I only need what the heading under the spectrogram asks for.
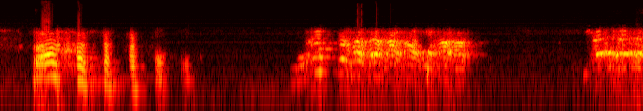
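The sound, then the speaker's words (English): A goat bleats in a quavering, pulsed cry lasting about a second. People then talk over two longer stretches. “The fuck is that? See, they're devil like people. A goat. They're devil people. Yeah, it's a goat too, right? You got a goat over there”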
